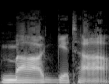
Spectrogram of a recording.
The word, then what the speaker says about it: Margitar: And it's actually spelt phonetically, so you have to pronounce it Margitar.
